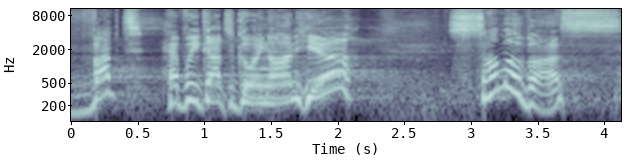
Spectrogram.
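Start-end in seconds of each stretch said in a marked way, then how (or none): 0.0-2.1 very suspicious, distrustful tone. Telling listeners how Barnabas could have shown up suspicious, do an imitation of a Gestapo official. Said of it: "isn't that a great imitation of a Gestapo official?".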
